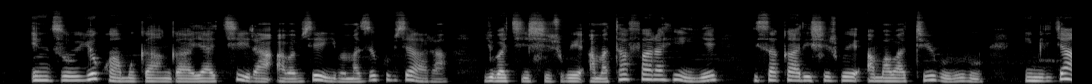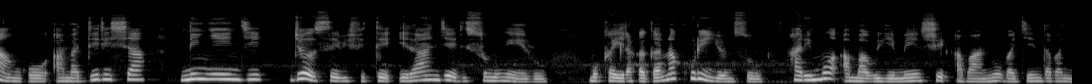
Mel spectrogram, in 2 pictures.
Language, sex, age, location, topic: Kinyarwanda, female, 18-24, Kigali, health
